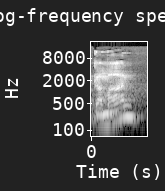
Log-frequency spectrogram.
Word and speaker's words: gaman: do you say that gum on gamma gums it on the first syllable what does that mean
